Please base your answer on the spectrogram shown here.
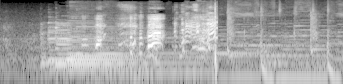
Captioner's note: giggling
